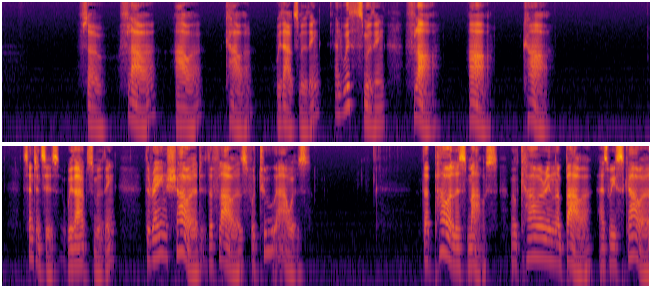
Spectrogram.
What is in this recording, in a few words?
Tower, rp; speech; dialects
